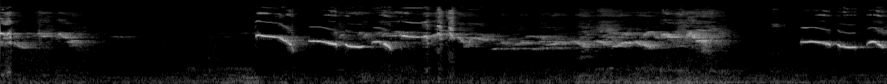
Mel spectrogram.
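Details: Magpie-robin singing, used to prompt other magpie-robins to sing: a short opening phrase, a brief gap, then a long stream of descending whistles and chattering trills, ending with a clear falling whistle.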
